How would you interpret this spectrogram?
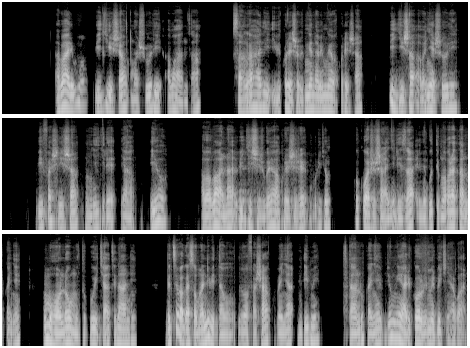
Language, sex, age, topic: Kinyarwanda, male, 18-24, education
